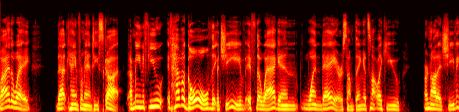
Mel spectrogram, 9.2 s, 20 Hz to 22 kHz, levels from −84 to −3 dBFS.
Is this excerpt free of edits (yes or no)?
no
